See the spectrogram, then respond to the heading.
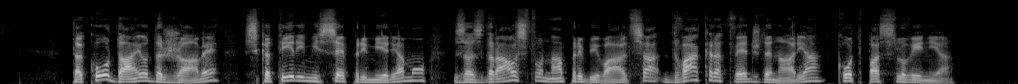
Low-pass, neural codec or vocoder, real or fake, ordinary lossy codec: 14.4 kHz; vocoder, 44.1 kHz, 128 mel bands, Pupu-Vocoder; fake; AAC, 48 kbps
